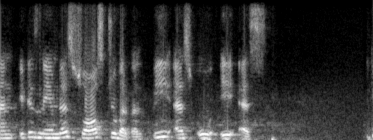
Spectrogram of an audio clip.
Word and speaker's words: psoas: उसी तरीके का कुछ स्ट्रक्चर यहाँ मिलता है एंड इट is named as Sos tubercle, PSOAS. ठीक है, P is silent in this Sos tubercle.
